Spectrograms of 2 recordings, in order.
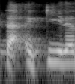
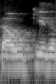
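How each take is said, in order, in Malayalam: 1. മധ്യത്തിൽ ഗ്ലോട്ടൽ സ്റ്റോപ്പ് കേൾക്കുന്നു. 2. മധ്യത്തിൽ 'w' ശബ്ദം കേൾക്കുന്നു. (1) "ഹംസിട്ടും പറയാം" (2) "ഹംസ് മാറ്റിയിട്ട് വാവിട്ടും പറയാം"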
